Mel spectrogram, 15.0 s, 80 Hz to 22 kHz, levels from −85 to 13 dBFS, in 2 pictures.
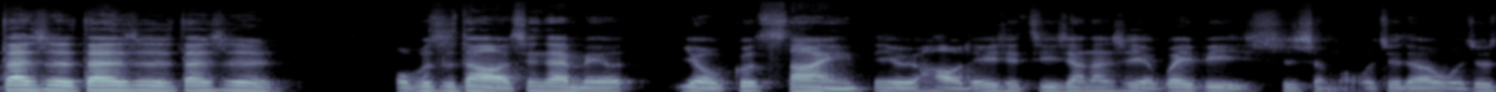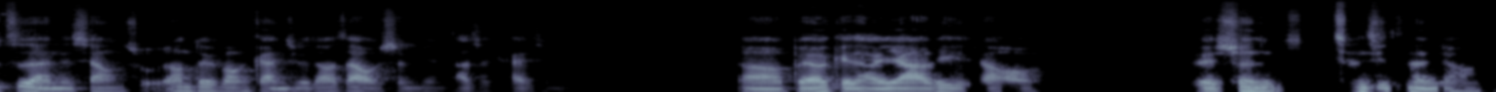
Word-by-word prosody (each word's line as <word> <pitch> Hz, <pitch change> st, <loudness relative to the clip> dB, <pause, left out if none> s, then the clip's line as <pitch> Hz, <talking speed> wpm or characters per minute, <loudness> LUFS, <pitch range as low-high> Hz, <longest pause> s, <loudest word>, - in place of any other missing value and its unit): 但 165 Hz, -1 st, +11 dB
是 155 Hz, -1 st, +7 dB
但 155 Hz, 0 st, +10 dB
是 150 Hz, -2 st, +3 dB
但 150 Hz, +1 st, +4 dB
是， 145 Hz, -6 st, 0 dB, 0.5 s
我 -, -, -2 dB
不 130 Hz, +5 st, -1 dB
知 130 Hz, -2 st, -4 dB
道， 130 Hz, -6 st, +7 dB
现 135 Hz, +6 st, -4 dB
在 135 Hz, -1 st, +4 dB
没 110 Hz, -2 st, 0 dB
有， 115 Hz, +1 st, +1 dB, 0.3 s
有 115 Hz, -6 st, +1 dB
good 140 Hz, +4 st, -1 dB
sign 125 Hz, -8 st, +2 dB
有 110 Hz, -2 st, -1 dB
好 110 Hz, -4 st, -1 dB
的 115 Hz, +2 st, -3 dB
一 -, -, -2 dB
些 120 Hz, -, -7 dB
迹 125 Hz, +2 st, -7 dB
象， 125 Hz, -2 st, -3 dB
但 120 Hz, 0 st, -5 dB
是 125 Hz, 0 st, -9 dB
也 110 Hz, -, -2 dB
未 125 Hz, +4 st, -1 dB
必 120 Hz, -4 st, -5 dB
是 100 Hz, +3 st, -12 dB
什 105 Hz, -1 st, -6 dB
么， -, -, -18 dB
我 -, -, -9 dB
觉 110 Hz, +1 st, -8 dB
得 110 Hz, 0 st, -2 dB
我 105 Hz, -2 st, -6 dB
就 125 Hz, +3 st, -7 dB
自 130 Hz, +2 st, -6 dB
然 105 Hz, -4 st, -2 dB
地 105 Hz, -, -8 dB
相 110 Hz, +2 st, -9 dB
处， -, -, -20 dB
让 125 Hz, 0 st, -8 dB
对 120 Hz, -, -7 dB
方 115 Hz, 0 st, -9 dB
感 125 Hz, -, -7 dB
觉 210 Hz, +1 st, -15 dB
到 115 Hz, -, -9 dB
在 -, -, -3 dB
我 105 Hz, -, -8 dB
身 105 Hz, -, -12 dB
边 110 Hz, 0 st, -35 dB
她 105 Hz, -, -15 dB
是 115 Hz, +2 st, -29 dB
开 105 Hz, -, -14 dB
心 105 Hz, -, -38 dB, 1.0 s
的。 100 Hz, -, -8 dB
呃， 95 Hz, 0 st, -3 dB
不 95 Hz, -, -6 dB
要 105 Hz, +2 st, +2 dB
给 105 Hz, -, -3 dB
她 100 Hz, -1 st, -1 dB
压 105 Hz, 0 st, +2 dB
力， 110 Hz, +1 st, -5 dB
然 105 Hz, 0 st, -7 dB
后。 105 Hz, -2 st, -10 dB, 0.7 s
对， 105 Hz, -, -4 dB
顺 115 Hz, +3 st, 0 dB, 0.4 s
顺 110 Hz, -, -3 dB
其 105 Hz, -, -6 dB
自 -, -, -14 dB
然 105 Hz, -3 st, -2 dB
就 100 Hz, -, -12 dB
好。 100 Hz, -, -14 dB
115 Hz, 320 characters per minute, -27 LUFS, 105-130 Hz, 1.0 s, 但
